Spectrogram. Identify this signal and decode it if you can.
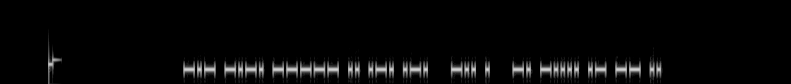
Morse code, heard as a keyed tone, about 36 wpm, 700 Hz. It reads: KC0IRR DE N6AMI
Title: USA Callsign DE Callsign 35wpm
